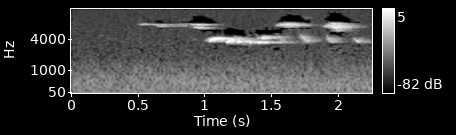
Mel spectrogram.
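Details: White-rumped shama song intended to get a stressed, quiet bird singing: a thin high whistle followed by a run of bright, warbling whistled notes.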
